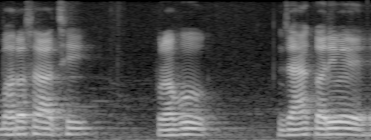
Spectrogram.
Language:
Odia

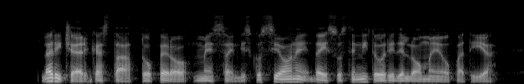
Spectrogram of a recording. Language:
Italian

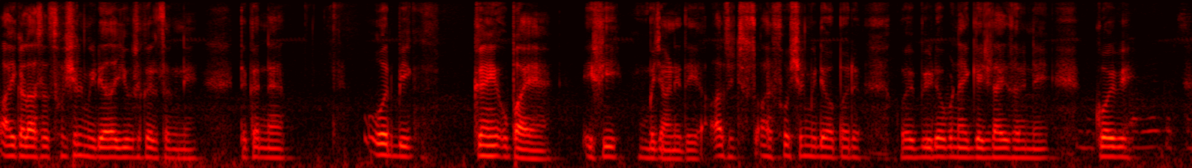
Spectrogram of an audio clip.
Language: Dogri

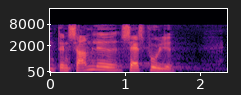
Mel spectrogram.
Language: Danish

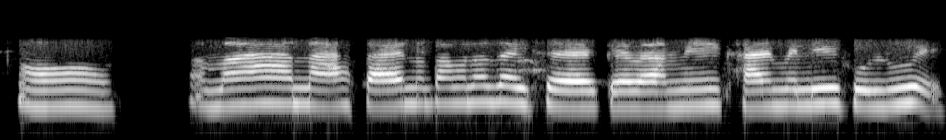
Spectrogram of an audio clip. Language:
Assamese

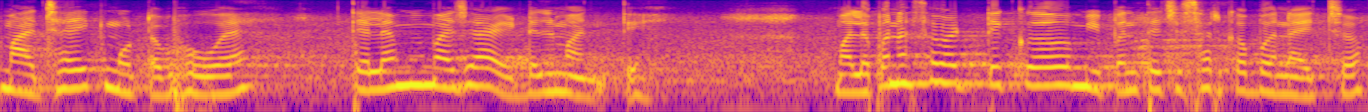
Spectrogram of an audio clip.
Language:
Marathi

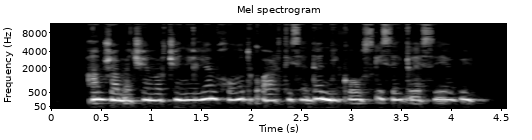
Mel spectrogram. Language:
Georgian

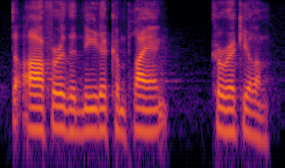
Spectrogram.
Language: English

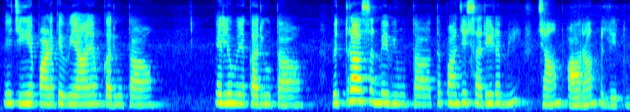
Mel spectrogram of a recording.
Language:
Sindhi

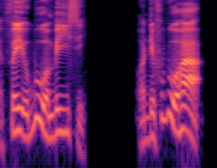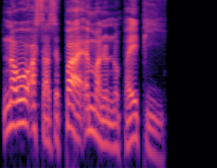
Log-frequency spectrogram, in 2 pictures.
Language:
Akan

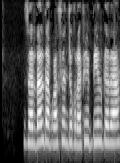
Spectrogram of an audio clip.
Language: Pashto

